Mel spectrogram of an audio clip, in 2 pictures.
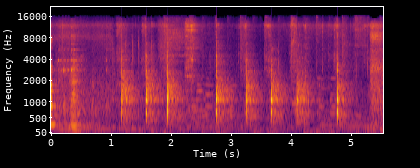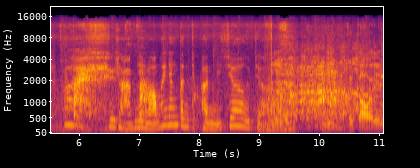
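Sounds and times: cleaver chopping on wooden board: 1.1 - 5.0.

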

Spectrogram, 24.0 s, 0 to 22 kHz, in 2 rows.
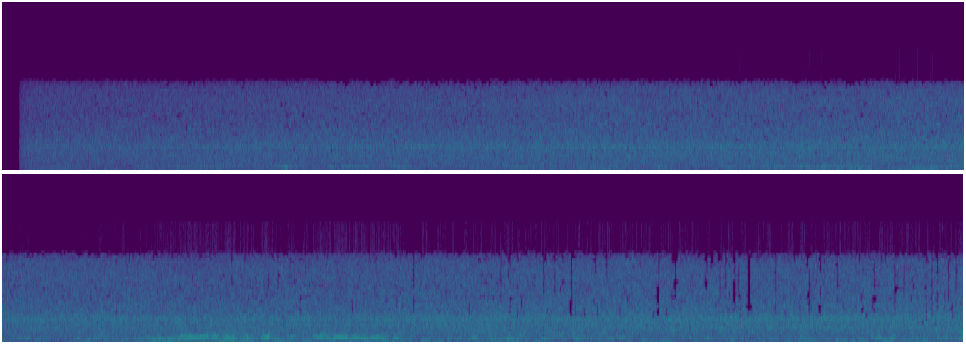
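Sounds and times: steam hissing: 0.2 - 24.0
faint voices: 9.0 - 24.0.

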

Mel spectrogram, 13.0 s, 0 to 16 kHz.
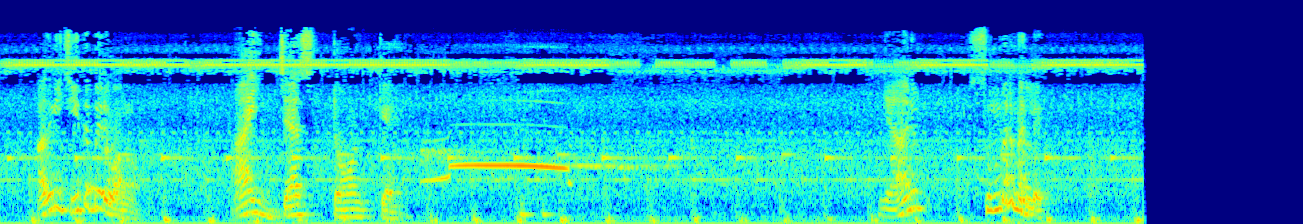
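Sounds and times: insects trilling: 0.0 - 11.5
held tone: 4.0 - 7.0.

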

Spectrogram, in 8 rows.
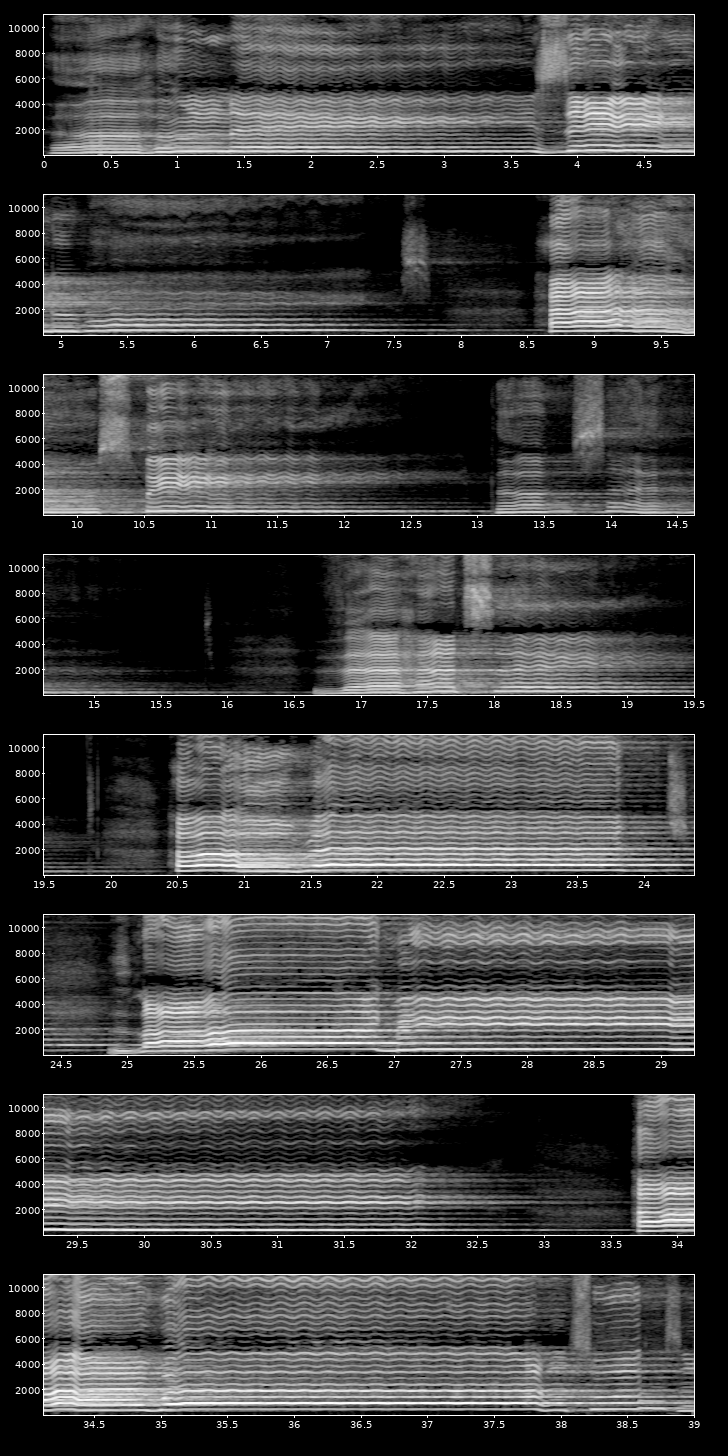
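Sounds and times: female voice singing: 0.0 - 7.8, 20.5 - 32.8, 33.7 - 39.0.

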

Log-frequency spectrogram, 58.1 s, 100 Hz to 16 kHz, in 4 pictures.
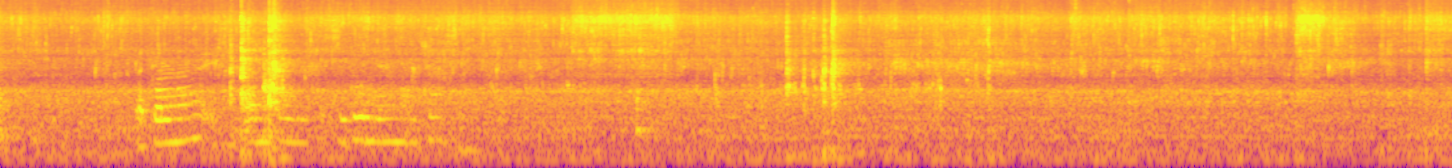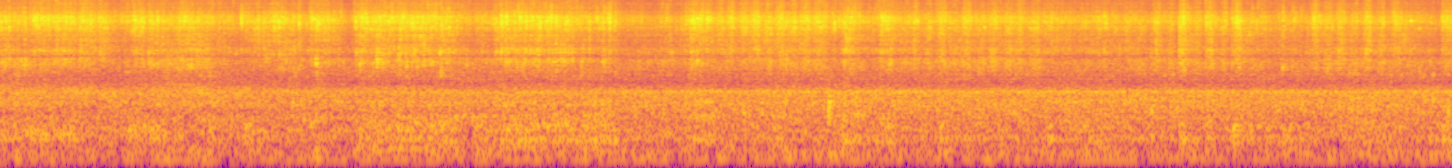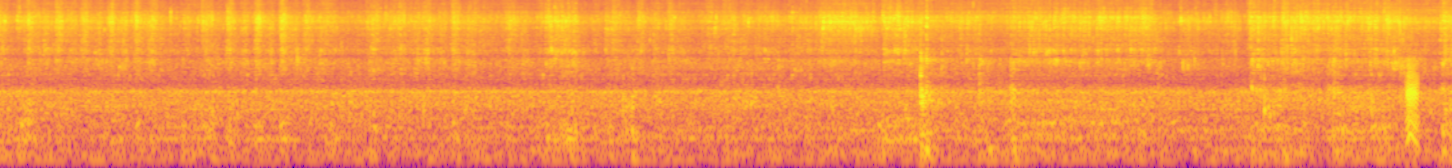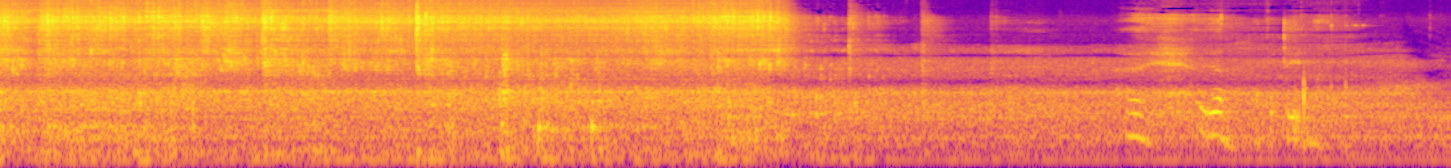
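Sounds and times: tap water running into sink: 0.0 - 52.2.

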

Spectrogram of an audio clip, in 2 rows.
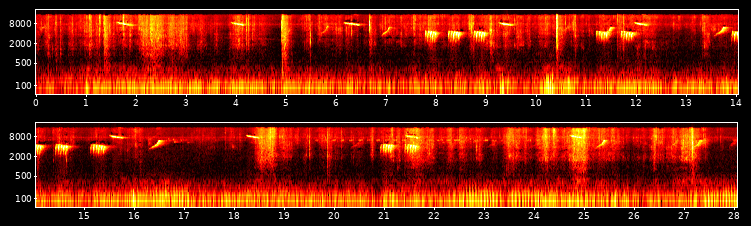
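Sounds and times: birds singing: 5.6 - 9.8, 10.6 - 12.4, 13.5 - 17.2, 19.6 - 25.7.

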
